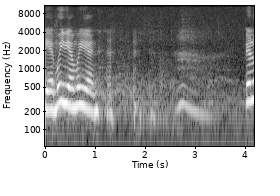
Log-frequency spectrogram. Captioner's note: laughter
